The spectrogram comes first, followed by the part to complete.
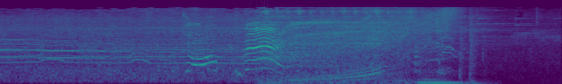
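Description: Cartoon water rushing and splashing as a sea turtle swims with a rider on its back, with a voice calling out over it and a yelp about two seconds in. A heavy low thump comes a little after three seconds, then the sound falls away.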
